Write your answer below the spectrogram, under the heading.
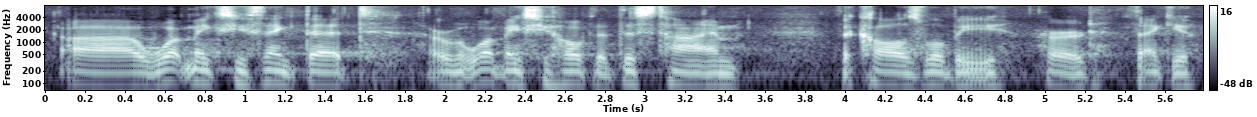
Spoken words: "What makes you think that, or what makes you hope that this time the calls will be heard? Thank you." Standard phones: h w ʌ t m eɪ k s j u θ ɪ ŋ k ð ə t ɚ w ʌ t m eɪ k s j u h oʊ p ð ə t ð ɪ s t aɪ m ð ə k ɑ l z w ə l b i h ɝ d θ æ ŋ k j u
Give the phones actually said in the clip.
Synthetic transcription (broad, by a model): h w ʌ t m eɪ k s j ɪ θ ɪ ŋ k ð ə t ɚ w ʌ t m eɪ k s j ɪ h oʊ p ð ə t ð ɪ s t aɪ m ð ə k ɑ l z w ə l b i h ɝ d θ æ ŋ k j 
